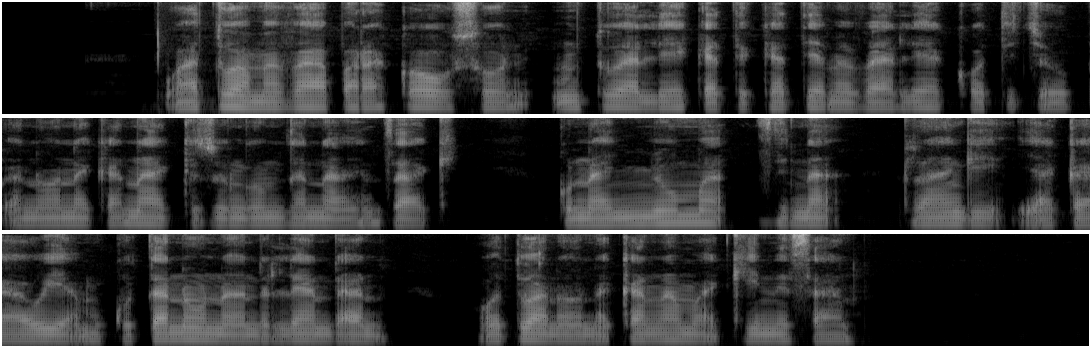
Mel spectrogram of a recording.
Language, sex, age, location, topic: Swahili, male, 18-24, Mombasa, health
